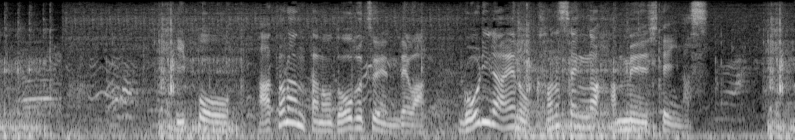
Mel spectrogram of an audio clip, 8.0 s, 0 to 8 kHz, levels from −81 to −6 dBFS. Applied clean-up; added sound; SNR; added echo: none; Engine; 5 dB; none.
